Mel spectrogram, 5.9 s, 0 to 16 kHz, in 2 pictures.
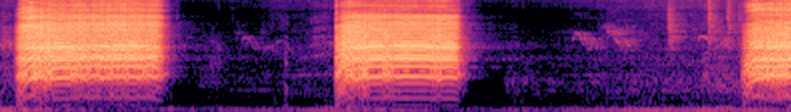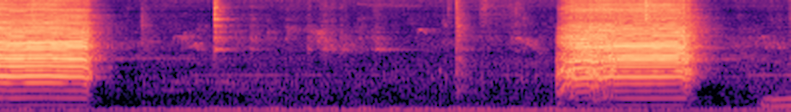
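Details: An angry rescued umbrella cockatoo, upset by loud construction machinery across the street, gives four loud, harsh, grating screams, each about half a second long and roughly 1.5 seconds apart, over a faint low hum.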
